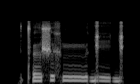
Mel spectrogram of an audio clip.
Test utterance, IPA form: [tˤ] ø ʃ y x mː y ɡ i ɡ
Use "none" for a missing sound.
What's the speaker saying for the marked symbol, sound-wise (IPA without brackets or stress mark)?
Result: tʼ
